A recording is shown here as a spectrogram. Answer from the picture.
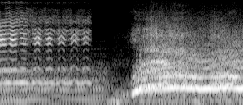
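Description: Music fades out, and about a second and a half in a long King Kong roar begins, rising briefly in pitch and then held steady.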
